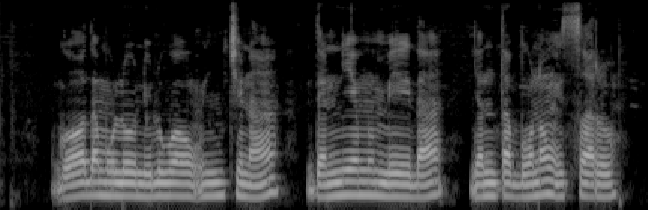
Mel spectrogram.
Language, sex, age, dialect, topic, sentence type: Telugu, male, 18-24, Central/Coastal, banking, question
